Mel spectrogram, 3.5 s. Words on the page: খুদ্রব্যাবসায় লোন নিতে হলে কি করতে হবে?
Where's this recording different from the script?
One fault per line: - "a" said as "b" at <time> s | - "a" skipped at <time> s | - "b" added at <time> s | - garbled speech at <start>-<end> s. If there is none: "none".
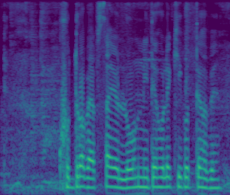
none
